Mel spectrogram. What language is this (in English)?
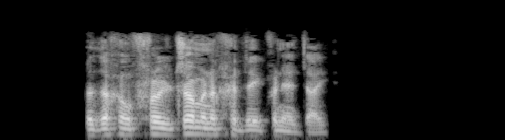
Welsh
